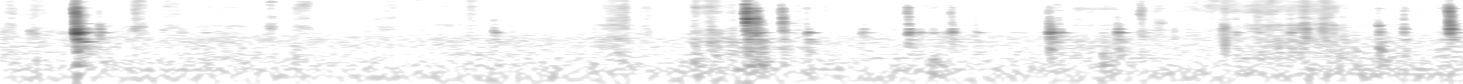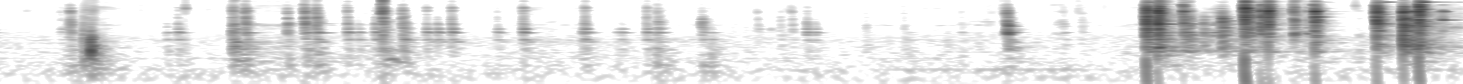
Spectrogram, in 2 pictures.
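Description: Faint, scattered metallic clicks and ticks of wrenches working on the hydraulic hose fittings at the diverter valve, with a burst of louder clinking near the end.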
